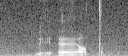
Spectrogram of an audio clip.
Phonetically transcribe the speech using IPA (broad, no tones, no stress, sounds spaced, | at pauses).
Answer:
ɓ ḛ ʔ ɛː tˤ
